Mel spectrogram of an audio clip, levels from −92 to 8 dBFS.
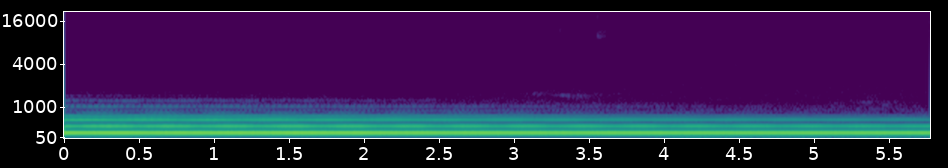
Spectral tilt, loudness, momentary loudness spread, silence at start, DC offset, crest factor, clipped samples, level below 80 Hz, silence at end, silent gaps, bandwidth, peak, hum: -16.5 dB/octave; -18 LUFS; 3 LU; 0 s; under 0.1%; 6 dB; under 0.1%; -56 dBFS; 0 s; none; 1.1 kHz; -10 dBFS; none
